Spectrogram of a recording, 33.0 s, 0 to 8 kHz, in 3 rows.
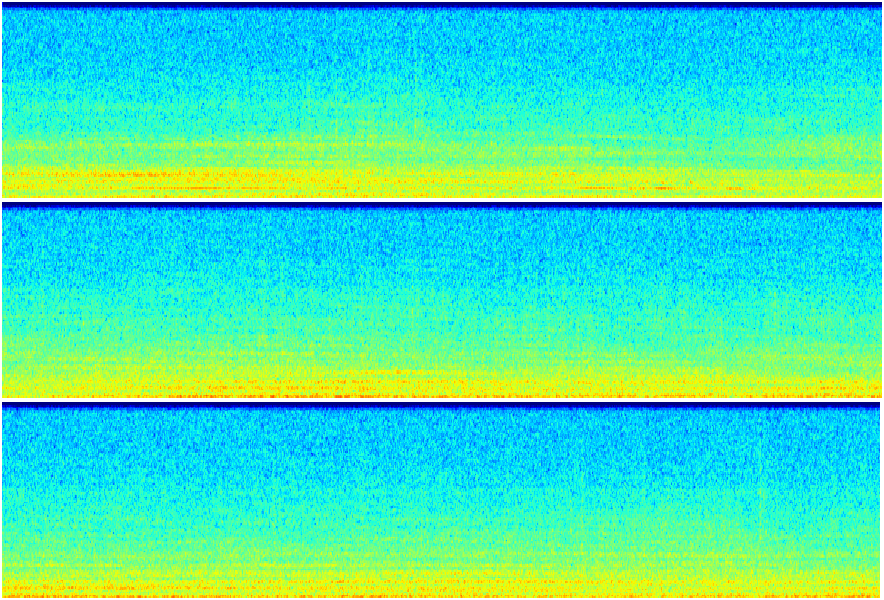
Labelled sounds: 7.5	7.8	vessel noise, 2.4 to 2.6 kHz

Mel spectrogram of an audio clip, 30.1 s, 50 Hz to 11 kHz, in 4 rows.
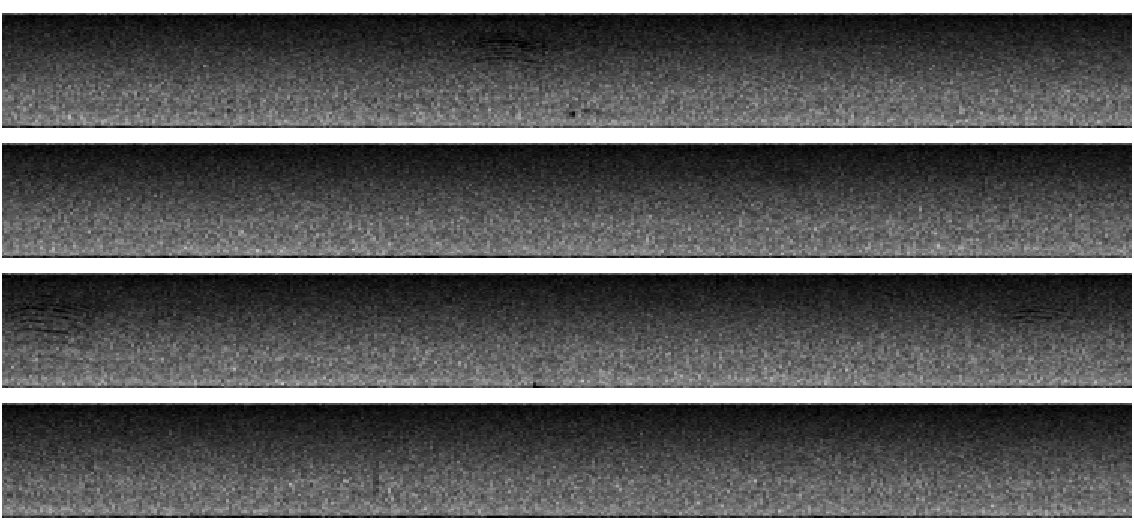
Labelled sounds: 3.2	3.6	killer whale, northern resident, A clan, call N03, 2.2 to 3.9 kHz
15.2	15.6	killer whale, northern resident, A clan, call N03, 1.6 to 3.6 kHz
21.7	22.1	killer whale, northern resident, A clan, call N03, 2.3 to 3.0 kHz

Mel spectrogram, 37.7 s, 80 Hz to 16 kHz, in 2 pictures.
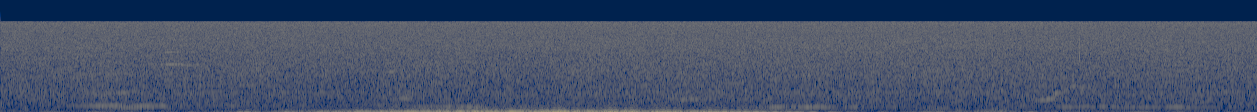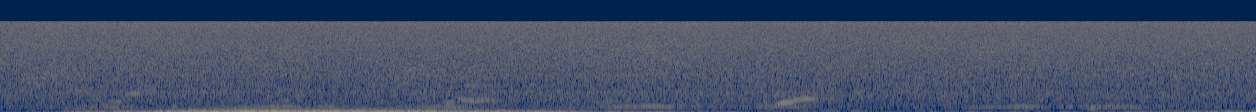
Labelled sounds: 2.4	2.9	humpback whale, 1.8 to 2.9 kHz

